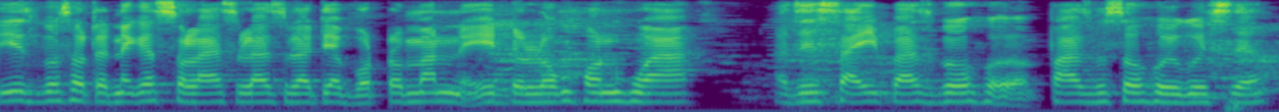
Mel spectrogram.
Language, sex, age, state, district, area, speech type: Assamese, female, 60+, Assam, Morigaon, rural, spontaneous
